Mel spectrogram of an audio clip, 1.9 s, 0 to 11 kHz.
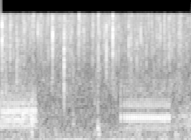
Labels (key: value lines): label: biophony, croak
recorder: SoundTrap 500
